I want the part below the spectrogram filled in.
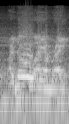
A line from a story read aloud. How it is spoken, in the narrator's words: shouted Ego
